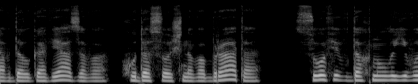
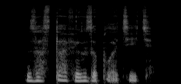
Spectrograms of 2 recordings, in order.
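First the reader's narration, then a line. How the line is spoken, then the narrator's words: Whisper. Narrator (Russian): прошептал он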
